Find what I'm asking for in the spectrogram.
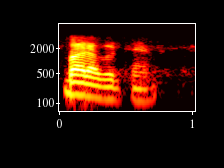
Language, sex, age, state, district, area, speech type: Gujarati, male, 30-45, Gujarat, Ahmedabad, urban, conversation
